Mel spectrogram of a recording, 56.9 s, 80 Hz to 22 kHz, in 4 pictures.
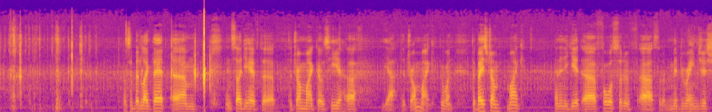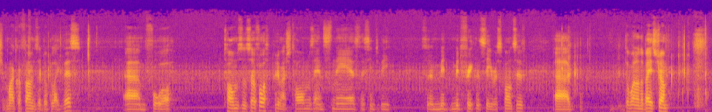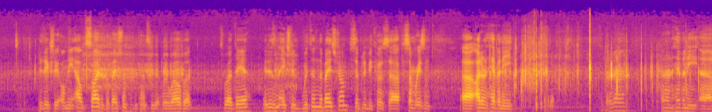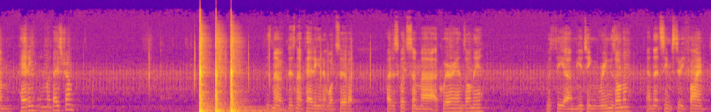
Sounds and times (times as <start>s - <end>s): Speech: 2.4s - 3.9s, 4.5s - 10.5s, 11.1s - 15.9s, 16.7s - 17.8s, 18.7s - 22.1s, 22.7s - 25.7s, 26.6s - 27.7s, 29.2s - 38.8s, 40.5s - 41.1s, 41.7s - 44.3s, 48.0s - 49.8s, 50.4s - 52.5s, 53.6s - 56.9s.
